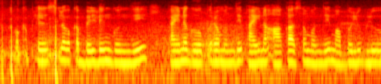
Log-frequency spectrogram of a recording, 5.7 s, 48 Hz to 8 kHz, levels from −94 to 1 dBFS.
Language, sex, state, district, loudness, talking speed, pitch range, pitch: Telugu, female, Andhra Pradesh, Guntur, -23 LUFS, 135 wpm, 180-195 Hz, 185 Hz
